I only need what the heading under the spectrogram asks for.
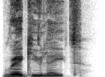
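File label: "regulate", British English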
